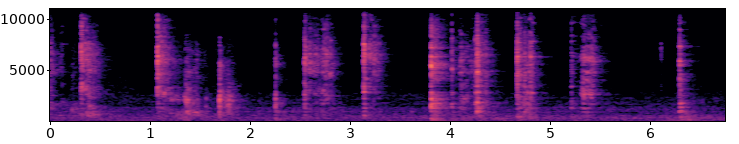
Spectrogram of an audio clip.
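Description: A metal lid set on and lifted off a pot of chicken on a stove, a run of light clinks and taps at irregular intervals, close and clear against a quiet background.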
